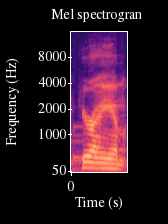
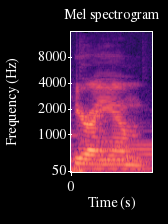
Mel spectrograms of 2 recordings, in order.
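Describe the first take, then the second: First: The voice is recorded about one foot away. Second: The voice is recorded about four feet away. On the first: "a foot away" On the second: "probably about four feet away"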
